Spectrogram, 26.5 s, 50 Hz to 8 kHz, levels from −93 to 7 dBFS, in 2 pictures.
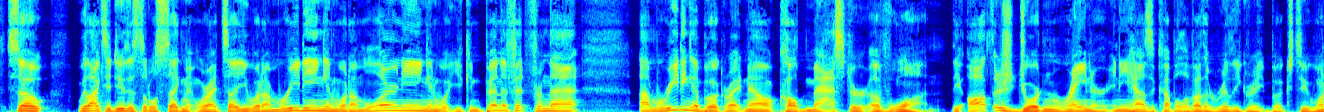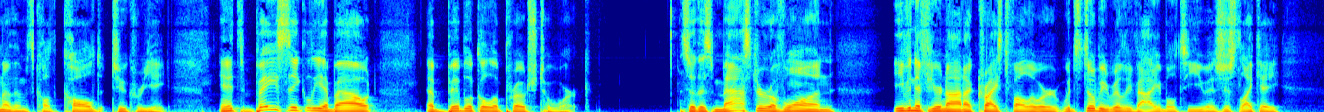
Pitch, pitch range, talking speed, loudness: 130 Hz, 115-150 Hz, 205 wpm, -18 LUFS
